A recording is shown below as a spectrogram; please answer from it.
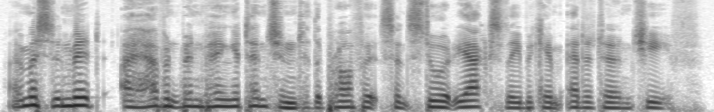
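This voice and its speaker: A man voicing a kindly elderly wizard headmaster, calm, polite and genial, in a story reading. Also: on the high side, brisk, no room sound, voice pushed up, lightly acted. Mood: courteous.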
